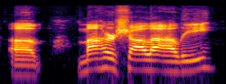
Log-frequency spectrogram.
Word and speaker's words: Mahershala Ali: I think in the first segment, I'm going to screw up the pronunciation of his name, unfortunately, but Mahershala Ali.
